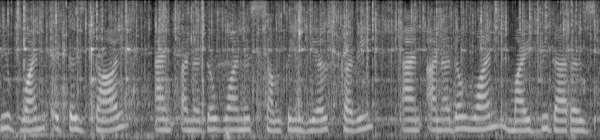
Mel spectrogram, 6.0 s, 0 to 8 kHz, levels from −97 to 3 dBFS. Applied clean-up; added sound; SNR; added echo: none; Glass; 4 dB; none.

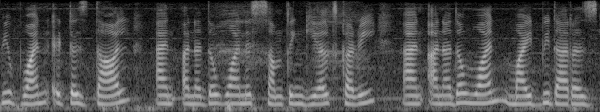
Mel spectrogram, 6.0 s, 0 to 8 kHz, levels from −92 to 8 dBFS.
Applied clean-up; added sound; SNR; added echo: none; none; none; none.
